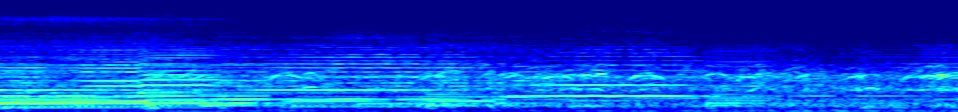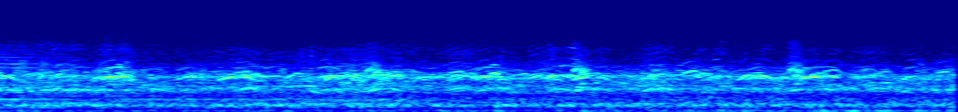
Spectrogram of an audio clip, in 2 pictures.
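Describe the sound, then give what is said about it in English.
A huge flock of snow geese on migration in the Rainwater Basin region of Nebraska honks continuously, hundreds of overlapping nasal calls forming a dense, loud chorus that fills the scene without pause. “We leave you this week with the sounds that snow geese make, lots of snow geese.”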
